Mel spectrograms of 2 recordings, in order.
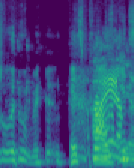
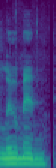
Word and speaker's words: Lumon: I can't let lumon slide right Lumen it's Lumen only into episode two of season 3 or season it's spelled lumon it is pronounced Lumen uh like Pokemon yeah Pokemon but yeah po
